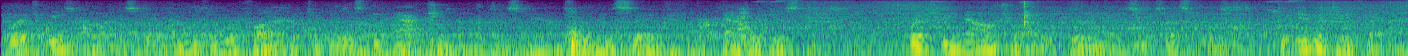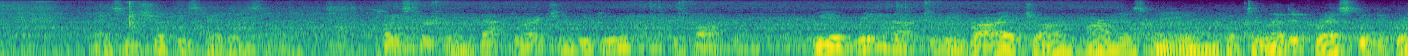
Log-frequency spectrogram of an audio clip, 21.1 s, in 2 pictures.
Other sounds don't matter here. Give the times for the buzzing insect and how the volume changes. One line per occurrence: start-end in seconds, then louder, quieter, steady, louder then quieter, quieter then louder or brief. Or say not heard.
0.0-21.0 steady.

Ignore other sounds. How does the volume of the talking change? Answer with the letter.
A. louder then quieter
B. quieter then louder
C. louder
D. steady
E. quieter
C.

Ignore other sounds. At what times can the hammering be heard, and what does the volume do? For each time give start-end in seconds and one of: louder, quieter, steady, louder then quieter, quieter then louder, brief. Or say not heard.
not heard.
